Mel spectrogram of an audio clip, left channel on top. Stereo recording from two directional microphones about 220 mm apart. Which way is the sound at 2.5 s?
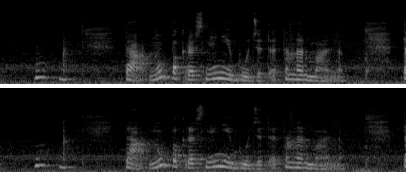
35° left (ahead or behind).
